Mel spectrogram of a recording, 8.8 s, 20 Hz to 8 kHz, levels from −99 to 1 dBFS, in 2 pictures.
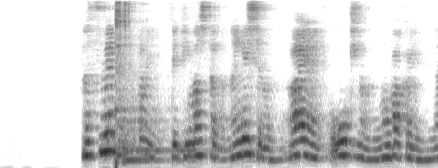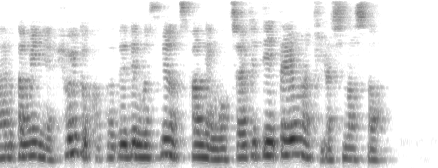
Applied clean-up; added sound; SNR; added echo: neural mask model DeepFilterNet 3.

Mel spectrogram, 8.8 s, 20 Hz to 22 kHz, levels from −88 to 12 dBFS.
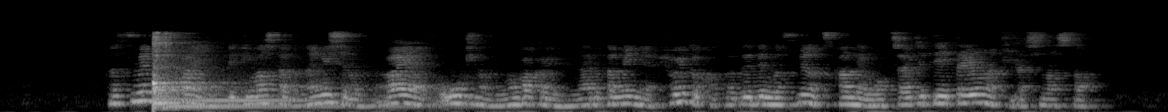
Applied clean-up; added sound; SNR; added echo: none; Percussion; -1 dB; reverberation time 0.3 s.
